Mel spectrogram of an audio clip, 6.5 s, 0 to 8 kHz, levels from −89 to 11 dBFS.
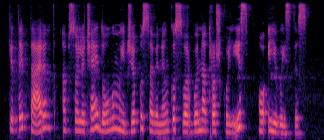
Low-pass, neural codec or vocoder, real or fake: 7.2 kHz; none; real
